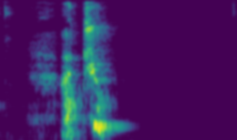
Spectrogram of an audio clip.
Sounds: Sneeze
